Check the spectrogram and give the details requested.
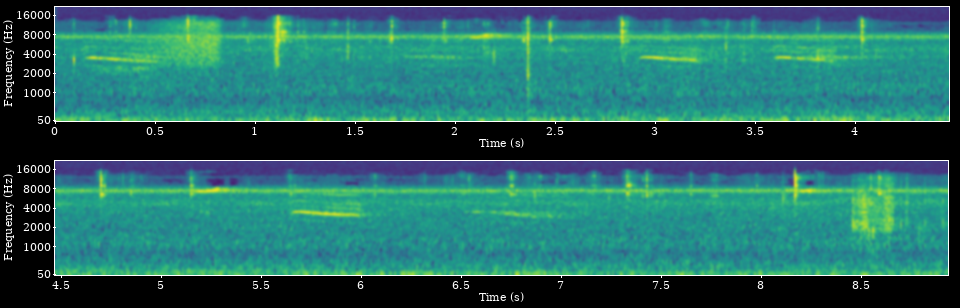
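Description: Outdoor ambience at the water: a steady low rumble, with a bird repeating short, high, downslurred chirps about once a second and a few faint clicks.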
